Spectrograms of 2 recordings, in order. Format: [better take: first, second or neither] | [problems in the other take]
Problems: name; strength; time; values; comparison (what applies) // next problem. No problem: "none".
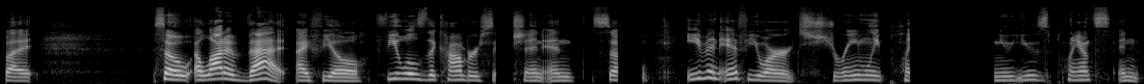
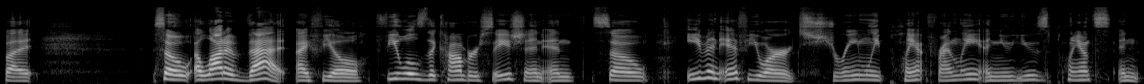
second | audio cutting out; at 5 s, at 6 s and at 9 s for 1 s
